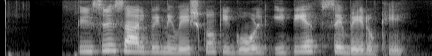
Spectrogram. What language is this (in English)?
Hindi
